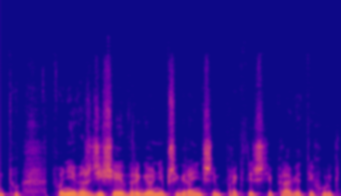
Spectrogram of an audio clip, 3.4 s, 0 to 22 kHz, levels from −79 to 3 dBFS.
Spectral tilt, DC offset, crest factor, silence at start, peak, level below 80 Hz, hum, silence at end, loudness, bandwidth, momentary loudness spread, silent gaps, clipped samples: -6 dB/octave; under 0.1%; 14 dB; 0 s; -10 dBFS; -64 dBFS; none; 0.1 s; -25 LUFS; 15.5 kHz; 10 LU; none; under 0.1%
